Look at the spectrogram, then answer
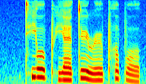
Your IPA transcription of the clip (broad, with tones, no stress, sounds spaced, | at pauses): t̪ʰ j o˥˩ ʊ̯ pʰ j ɛ˧˥ t̪ y˥˩ ɻ ɻ̩˧˥ pʰ ɤ˧ p o˩ ʊ̯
